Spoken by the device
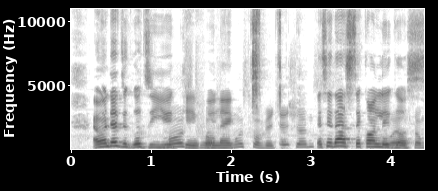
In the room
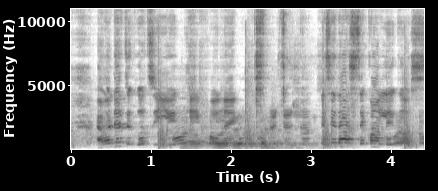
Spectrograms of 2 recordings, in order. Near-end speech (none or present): present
